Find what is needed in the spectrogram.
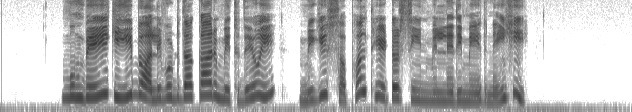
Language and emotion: Dogri, surprised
